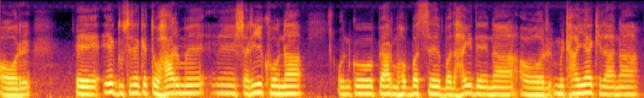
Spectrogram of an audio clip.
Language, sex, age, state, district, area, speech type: Urdu, male, 18-30, Uttar Pradesh, Shahjahanpur, urban, spontaneous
